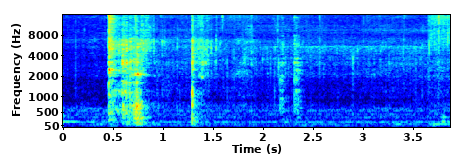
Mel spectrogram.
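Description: Ridge gourd and tomato curry stirred in a frying pan, with a few sharp scraping clatters of the spoon over a soft, steady sizzle, close and alone without talk.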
